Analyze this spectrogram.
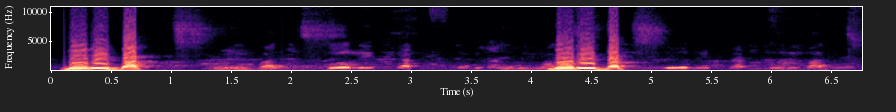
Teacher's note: Hames itu keluarnya angin dari tenggorokan keluar ya. Bukan mendesis.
